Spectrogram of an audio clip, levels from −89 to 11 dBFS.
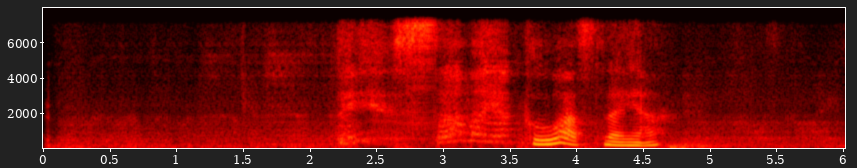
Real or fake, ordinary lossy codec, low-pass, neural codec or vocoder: fake; none; 7.2 kHz; codec, 16 kHz in and 24 kHz out, 0.6 kbps, FocalCodec, streaming, 2048 codes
